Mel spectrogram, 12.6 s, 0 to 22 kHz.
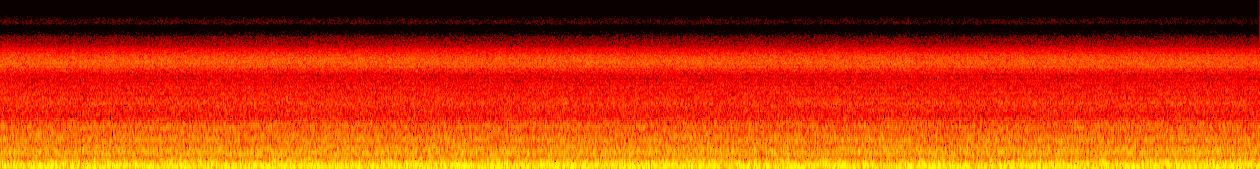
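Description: Steady rumble and hiss inside a Boeing 777 flight deck while taxiing, heaviest in the low end, with no distinct events.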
